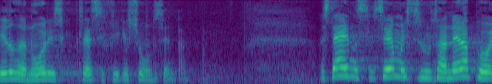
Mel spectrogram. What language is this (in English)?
Danish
